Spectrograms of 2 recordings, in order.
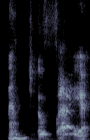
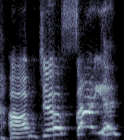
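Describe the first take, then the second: First: Low, soft, tossed-off aside; offhand disclaimer. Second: High, slow, drawn-out protest; emphatic disclaimer. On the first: Host excuses own quip, soft low aside. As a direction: drop it softly under the breath. First, understated take of disclaimer. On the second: Host repeats own excuse, slow high protest. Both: Acted.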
